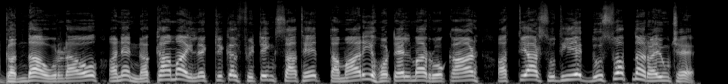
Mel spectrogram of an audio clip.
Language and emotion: Gujarati, angry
